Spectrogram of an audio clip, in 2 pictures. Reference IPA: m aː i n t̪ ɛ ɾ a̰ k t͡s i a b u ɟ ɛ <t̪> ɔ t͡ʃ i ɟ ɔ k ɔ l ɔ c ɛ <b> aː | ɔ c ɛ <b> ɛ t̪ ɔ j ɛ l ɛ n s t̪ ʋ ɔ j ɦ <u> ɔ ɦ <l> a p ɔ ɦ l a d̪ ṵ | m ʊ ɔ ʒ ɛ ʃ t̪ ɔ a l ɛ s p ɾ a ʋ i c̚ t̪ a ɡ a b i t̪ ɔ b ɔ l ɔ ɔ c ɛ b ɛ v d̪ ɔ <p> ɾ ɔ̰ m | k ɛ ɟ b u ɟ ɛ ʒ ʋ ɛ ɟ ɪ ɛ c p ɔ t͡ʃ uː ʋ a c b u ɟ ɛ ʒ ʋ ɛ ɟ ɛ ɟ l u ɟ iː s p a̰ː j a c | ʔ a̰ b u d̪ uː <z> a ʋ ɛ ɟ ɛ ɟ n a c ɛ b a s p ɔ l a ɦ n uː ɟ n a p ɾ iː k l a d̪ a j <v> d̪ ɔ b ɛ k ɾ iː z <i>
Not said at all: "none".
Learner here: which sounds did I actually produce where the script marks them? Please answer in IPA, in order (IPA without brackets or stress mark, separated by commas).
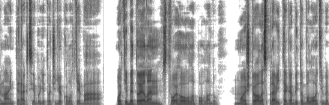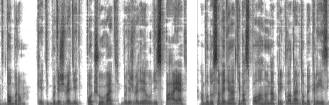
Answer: t̪, b, b, ɔ, l, b, s, v, i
